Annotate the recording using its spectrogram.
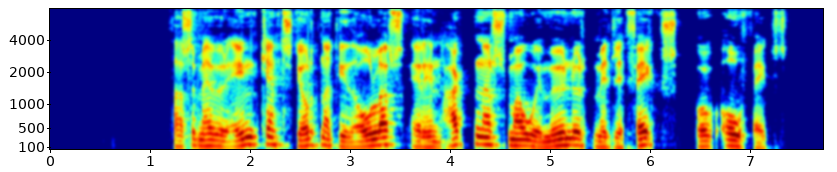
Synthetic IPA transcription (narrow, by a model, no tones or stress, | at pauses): θasɛmhɛvʏɾejncʰɛn̥t̪st̪jowɾt̪nat̪ʰiːðoːwlafsɛɾ̥hɪnːa̰k̚naɾ̥smaːwɪmʏːnʏɾmɪt̪lɪfejxs | ɔɣoːwfejxs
